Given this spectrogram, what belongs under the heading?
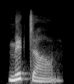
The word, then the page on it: midtown: Indian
